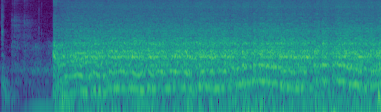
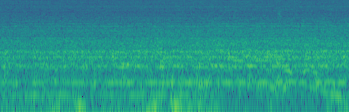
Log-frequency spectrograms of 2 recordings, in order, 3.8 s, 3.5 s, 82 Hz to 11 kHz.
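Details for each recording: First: Flood-damaged 2018 Jaguar F-Type SVR, 5.0 supercharged, on its first start attempt with the gauge showing 34% fuel. The starter churns steadily at about three pulses a second for nine seconds without catching; owner fears a bent conrod. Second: Flood-damaged 2018 Jaguar F-Type SVR, 5.0 supercharged, with the starter fuse bridged and all spark plugs out. A steady, fast whirring crank with no clicks or compression beats; the engine turns over freely and sounds okay.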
